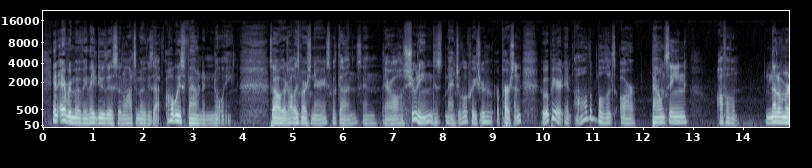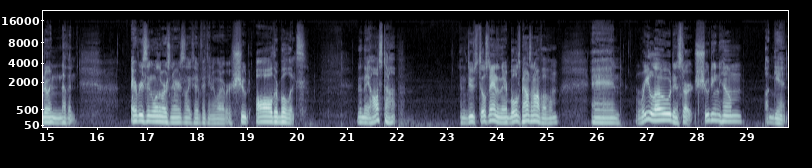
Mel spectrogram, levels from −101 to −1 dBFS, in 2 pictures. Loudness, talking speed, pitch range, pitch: -28 LUFS, 170 wpm, 110-135 Hz, 120 Hz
